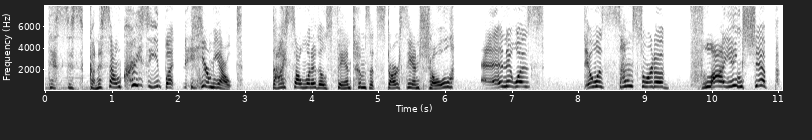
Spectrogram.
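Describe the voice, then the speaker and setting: Very high, flustered young assistant. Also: female voice, lively intonation, slow, a bit bright, soft background music, full character voice. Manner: flustered, repetitive, exclamatory. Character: frantic young female assistant, jumpy and dramatic.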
